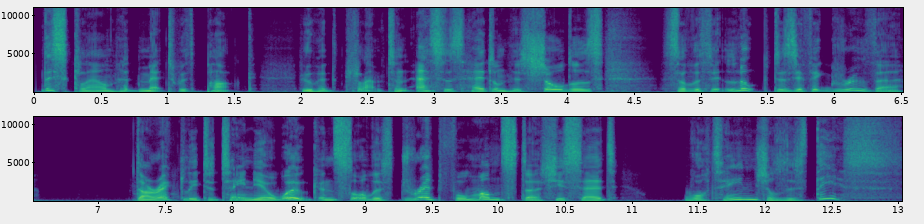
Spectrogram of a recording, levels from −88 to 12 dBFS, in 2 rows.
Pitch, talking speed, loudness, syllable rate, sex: 145 Hz, 175 wpm, -21 LUFS, 4.6 syllables/s, male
